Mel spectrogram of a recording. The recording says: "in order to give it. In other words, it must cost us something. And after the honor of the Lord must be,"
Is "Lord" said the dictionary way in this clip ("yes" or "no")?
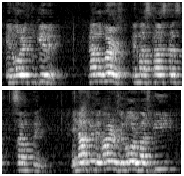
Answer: no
